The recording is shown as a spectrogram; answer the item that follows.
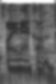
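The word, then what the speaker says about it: Oimiakon (Оймякон): E, to najchladnejšie miesto na svete, ja dúfam, že to dobre vyslovujem, Oimiakon. Oimiakon, tak, tak.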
